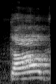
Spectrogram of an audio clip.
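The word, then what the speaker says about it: calf: টা উজ্জ্ব হয়ে যাবে এল এর উচ্চারণ হবে না এল এর উচ্চারণ বাতিল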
